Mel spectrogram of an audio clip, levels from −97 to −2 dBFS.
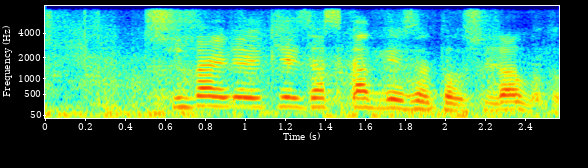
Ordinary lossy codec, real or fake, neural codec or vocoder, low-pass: none; fake; codec, 16 kHz in and 24 kHz out, 0.6 kbps, FireRedTTS-2 codec; 7.2 kHz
